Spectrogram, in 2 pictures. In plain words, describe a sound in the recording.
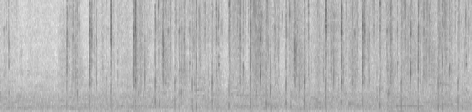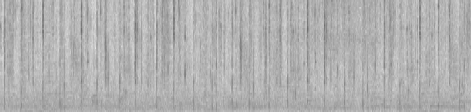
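Quick footsteps run over stone paving.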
